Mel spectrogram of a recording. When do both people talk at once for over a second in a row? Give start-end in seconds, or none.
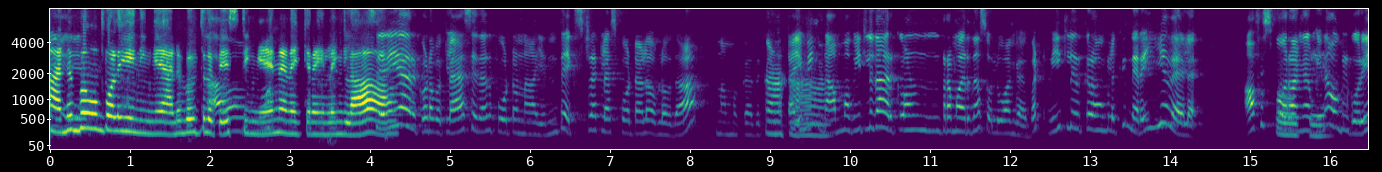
none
